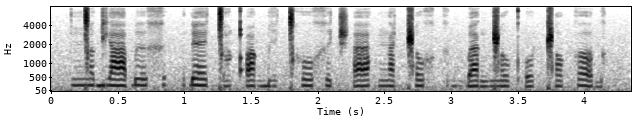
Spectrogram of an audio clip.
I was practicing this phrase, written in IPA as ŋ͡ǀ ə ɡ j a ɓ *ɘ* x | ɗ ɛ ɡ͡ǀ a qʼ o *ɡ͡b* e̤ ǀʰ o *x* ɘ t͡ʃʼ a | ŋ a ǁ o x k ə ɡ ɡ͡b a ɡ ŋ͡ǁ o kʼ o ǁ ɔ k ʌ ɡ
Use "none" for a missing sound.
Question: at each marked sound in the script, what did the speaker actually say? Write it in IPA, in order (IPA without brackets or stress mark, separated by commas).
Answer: ɘ, ɡ͡b, x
